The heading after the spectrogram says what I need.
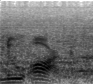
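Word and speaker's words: Newark: ark any W arkade like nework New Jersey except they pronounce it new ark infield in and Andy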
